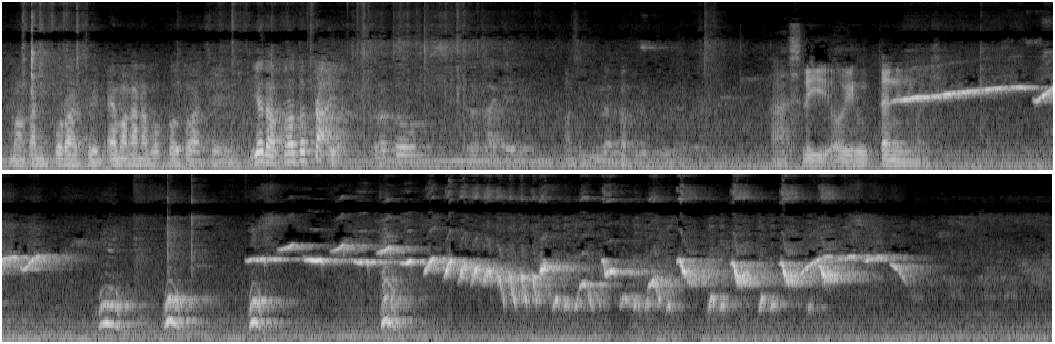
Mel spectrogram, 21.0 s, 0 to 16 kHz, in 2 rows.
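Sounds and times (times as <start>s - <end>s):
bird singing whistled phrases: 8.9s - 20.0s.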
